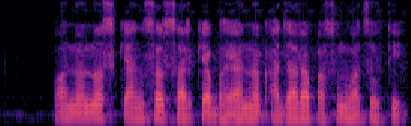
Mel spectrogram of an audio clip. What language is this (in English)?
Marathi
